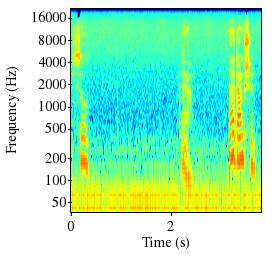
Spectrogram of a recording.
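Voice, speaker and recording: A woman's voice: medium pitch, lively intonation, very slow, darkish tone, husky, exaggerated voice. A young woman playing a naive, plucky poor girl in a radio play, speaking colloquially and earnestly. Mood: cheeky, unafraid. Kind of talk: naturalistic radio drama dialogue.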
